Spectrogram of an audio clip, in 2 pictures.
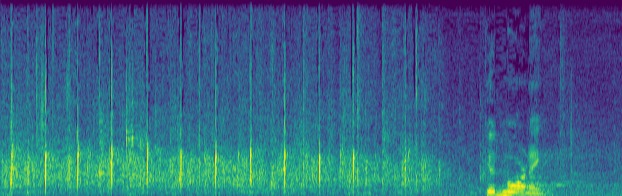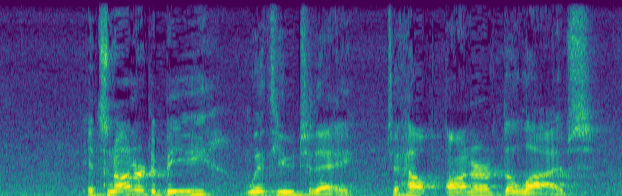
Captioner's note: applause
